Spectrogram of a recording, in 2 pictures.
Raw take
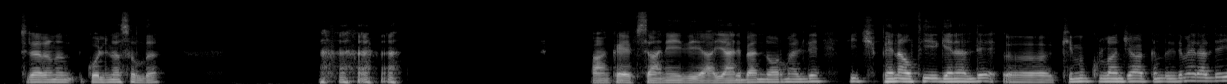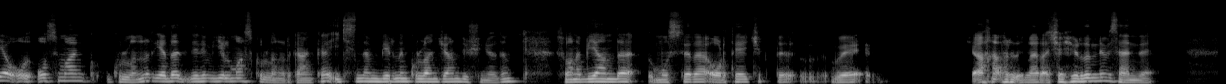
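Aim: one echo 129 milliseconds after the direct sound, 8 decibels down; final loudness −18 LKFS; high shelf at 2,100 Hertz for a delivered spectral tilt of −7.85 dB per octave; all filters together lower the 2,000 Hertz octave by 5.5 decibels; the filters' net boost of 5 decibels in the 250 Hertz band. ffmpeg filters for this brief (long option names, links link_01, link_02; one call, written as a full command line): ffmpeg -i in.wav -af "equalizer=frequency=250:width_type=o:gain=6,equalizer=frequency=2000:width_type=o:gain=-5.5,highshelf=frequency=2100:gain=-4.5,aecho=1:1:129:0.398,volume=8dB" out.wav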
